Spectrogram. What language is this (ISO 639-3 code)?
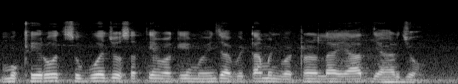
snd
